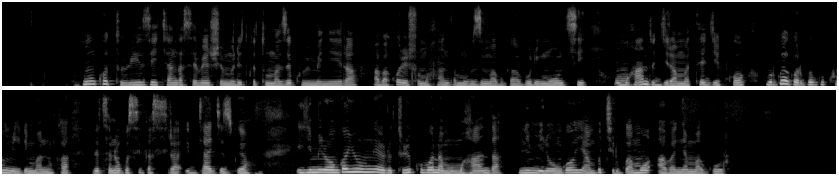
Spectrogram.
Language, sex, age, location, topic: Kinyarwanda, female, 18-24, Huye, government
